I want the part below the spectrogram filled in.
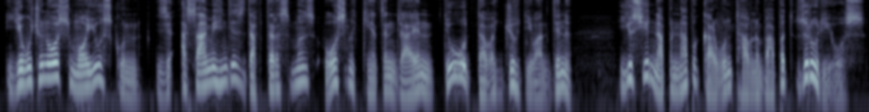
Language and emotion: Kashmiri, sad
